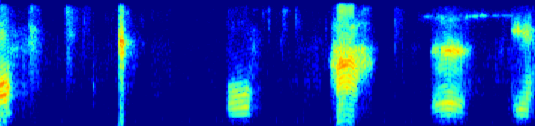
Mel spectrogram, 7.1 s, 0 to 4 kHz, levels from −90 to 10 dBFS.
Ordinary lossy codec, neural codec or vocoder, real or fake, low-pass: none; none; real; 3.6 kHz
